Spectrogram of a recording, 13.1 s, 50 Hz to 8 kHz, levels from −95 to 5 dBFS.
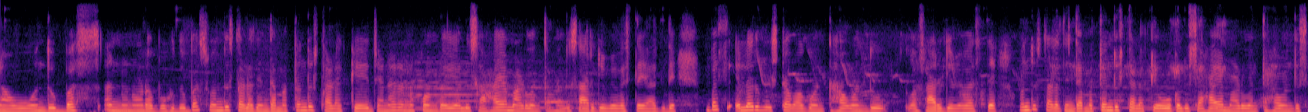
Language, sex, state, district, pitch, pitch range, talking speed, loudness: Kannada, female, Karnataka, Gulbarga, 190 Hz, 185-205 Hz, 145 wpm, -28 LUFS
